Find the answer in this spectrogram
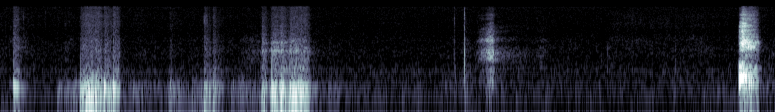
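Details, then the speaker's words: Simulated hospital role-play by a student: effective cough technique demonstrated to a seated woman patient whose lungs are blocked by mucus; two deep breaths, then short, forceful cough bursts to clear sputum. "Jadi Ibu apakah bersedia untuk mengeluarkan lendir lendirnya jadi ibu cara mengeluarkan mandi itu dengan cara Tarik nafas dua kali lalu yang sekalinya itu coba untuk dibatukkan ibu saya contohkan dulu ya ibu ya"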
